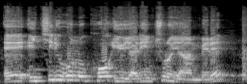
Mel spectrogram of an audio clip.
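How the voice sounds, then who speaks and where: A man interpreting an interview for a channel, briskly restating each answer. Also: fairly high pitch, expressive, noisy background.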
